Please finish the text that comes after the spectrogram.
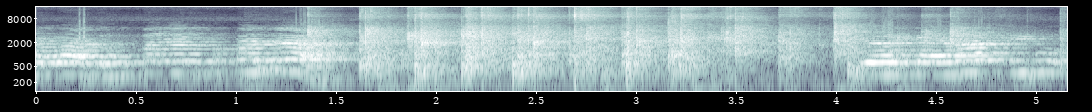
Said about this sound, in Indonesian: Coba tepuk tangan untuk Pasha.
